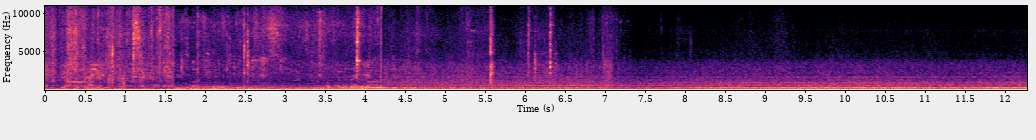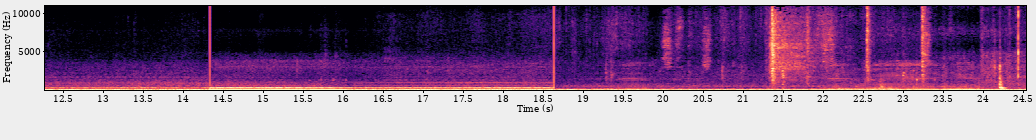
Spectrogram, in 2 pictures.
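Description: Steady low rumble of a coach bus's engine and road noise heard from inside the cabin. A steady droning tone joins it through the middle and stops abruptly about eighteen seconds in, and voices are heard at the start and near the end.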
